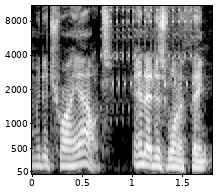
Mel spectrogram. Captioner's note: electronic beep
